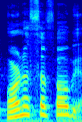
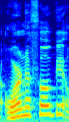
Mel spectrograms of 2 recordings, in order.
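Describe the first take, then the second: First: Ornithophobia with the "th", said "orna-tha-phobia"; higher, questioning ornithophobia with every syllable, "or-ni-tho-phobia"; trying out pronunciation. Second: Ornithophobia without the "th", said as "orna-phobia"; higher, questioning "orna-phobia" for ornithophobia; trying out pronunciation. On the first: Working out the word for bird phobia, trying ornithophobia with the "th" in. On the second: Working out the word for bird phobia, trying ornithophobia as "orna-phobia". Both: Real, not acted. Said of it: "what would that be".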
